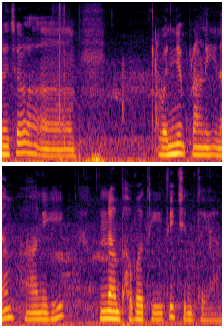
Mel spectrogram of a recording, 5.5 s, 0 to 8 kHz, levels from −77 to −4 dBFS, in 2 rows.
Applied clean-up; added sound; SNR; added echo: none; none; none; none.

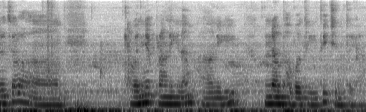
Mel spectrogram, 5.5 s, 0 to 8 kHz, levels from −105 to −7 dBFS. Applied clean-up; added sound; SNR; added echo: none; none; none; reverberation time 0.3 s.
